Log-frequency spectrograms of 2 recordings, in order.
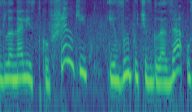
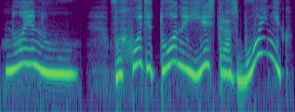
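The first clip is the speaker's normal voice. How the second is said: high-pitched astonished little engine; surprised; 6 semitones higher, slower than usual. A narrator's reading. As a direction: marvel slowly in a high voice. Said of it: "удивился паровозик".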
